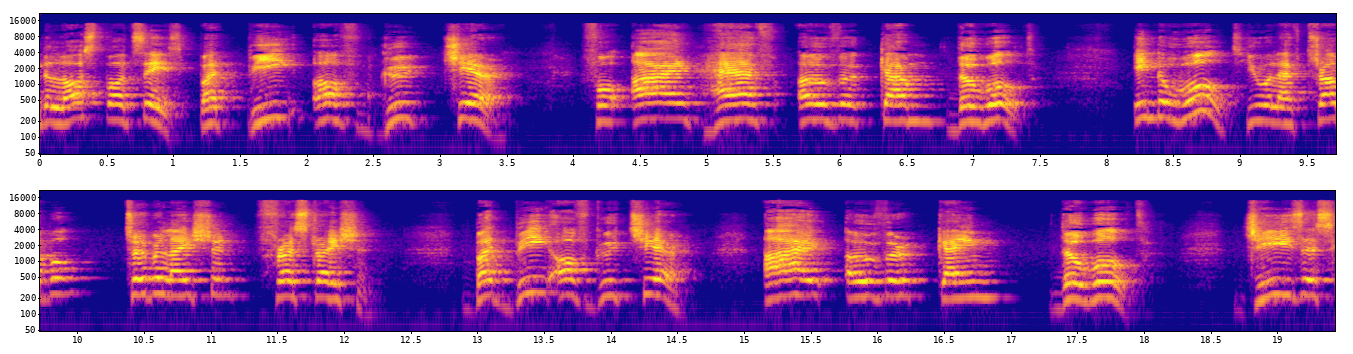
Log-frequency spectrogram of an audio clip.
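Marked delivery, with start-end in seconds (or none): 1.2-7.5 slow emphatic reading. Shown as a demonstration. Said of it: "just to confirm what I'm saying". 13.0-18.0 slow emphatic reading. Shown as a demonstration. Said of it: "just to confirm what I'm saying".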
